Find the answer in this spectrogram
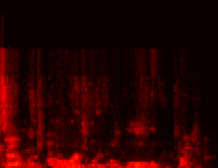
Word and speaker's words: Louisville: I'm originally from Louisville, Kentucky. And you gotta really swallow that, Louisville. If you were to look at a map, you'd be like, Sam, that's spelled Louisville.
